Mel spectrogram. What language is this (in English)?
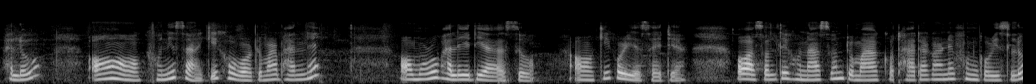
Assamese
